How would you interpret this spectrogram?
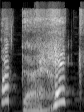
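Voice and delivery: fake, very high-pitched put-on voice. Answering a request to say the catchphrase: put-on really high voice. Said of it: "make your voice, like, really high".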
